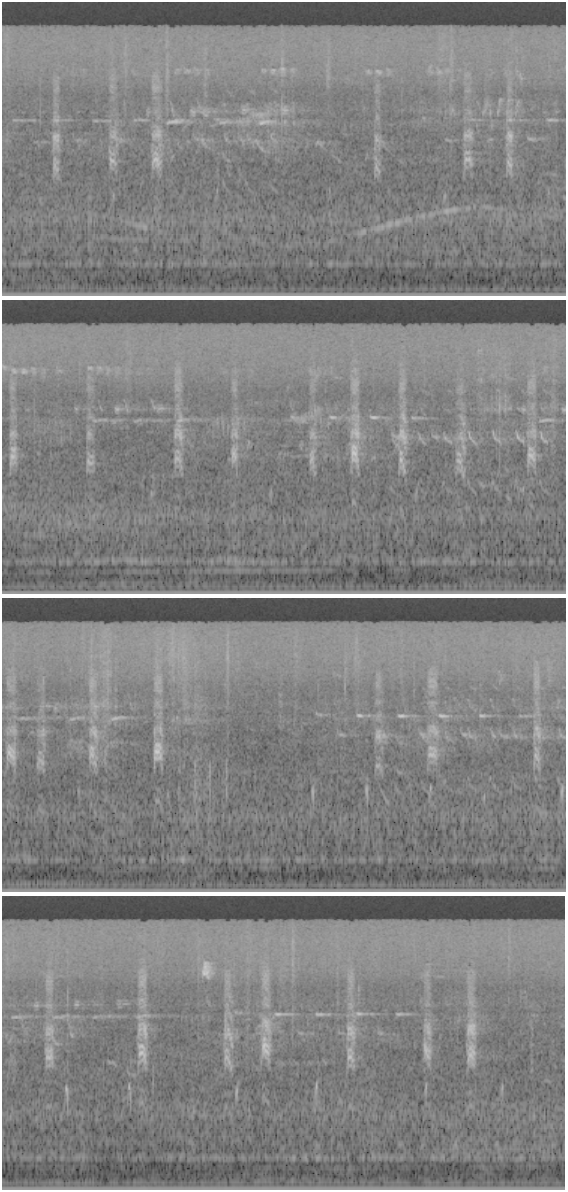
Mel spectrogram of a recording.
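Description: Birds chirping outdoors, short calls repeating every second or so, over a steady low hum. Two longer rising calls come in the first six seconds.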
